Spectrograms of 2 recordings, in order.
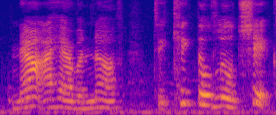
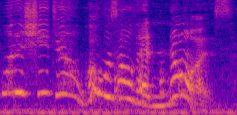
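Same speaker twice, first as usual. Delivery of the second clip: high bird voice. Pretend. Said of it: "You're like".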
